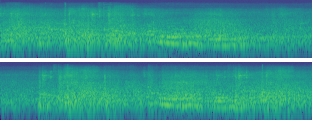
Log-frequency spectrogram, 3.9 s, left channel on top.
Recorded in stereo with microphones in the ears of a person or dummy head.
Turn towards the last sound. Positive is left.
turn(degrees=-75)  # may be behind; listen again after turning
